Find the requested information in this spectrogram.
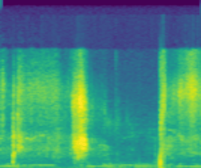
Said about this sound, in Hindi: ये पहली कबूतरी आई है गोल्डन कबूतरी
